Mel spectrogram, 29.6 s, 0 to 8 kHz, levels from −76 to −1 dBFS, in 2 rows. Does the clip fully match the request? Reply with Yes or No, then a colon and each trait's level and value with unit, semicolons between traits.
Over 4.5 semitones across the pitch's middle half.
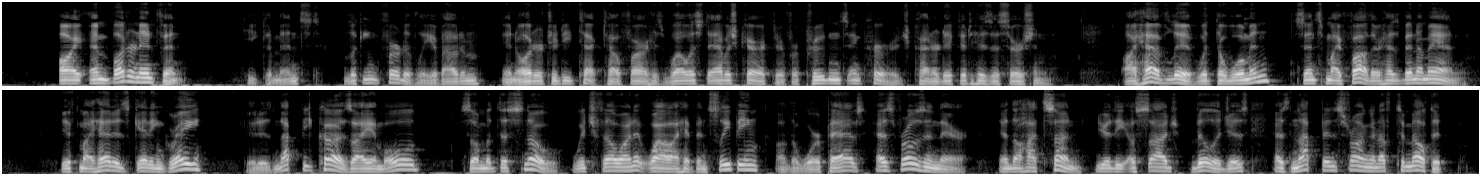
Yes: wide, 5.6 semitones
